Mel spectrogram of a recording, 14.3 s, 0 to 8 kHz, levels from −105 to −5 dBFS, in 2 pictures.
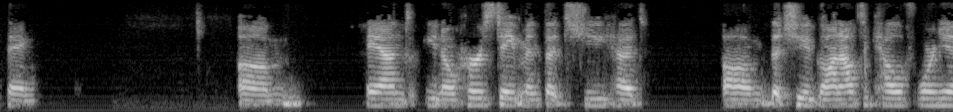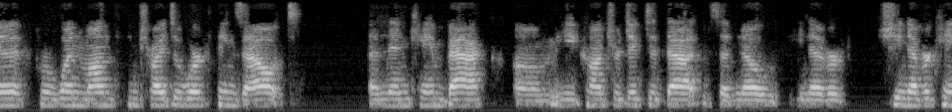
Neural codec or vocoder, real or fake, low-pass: none; real; 7.2 kHz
